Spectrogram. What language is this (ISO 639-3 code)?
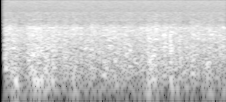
pus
